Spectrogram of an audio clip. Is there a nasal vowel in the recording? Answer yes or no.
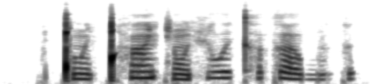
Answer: yes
